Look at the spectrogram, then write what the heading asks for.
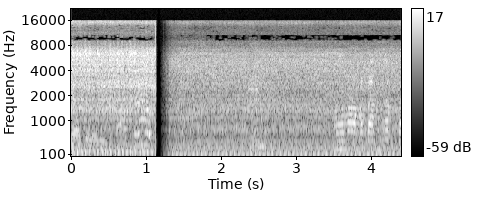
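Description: A grass cutter engine runs steadily nearby with a constant buzzing drone, briefly cutting out for a moment before resuming, while a person talks over it.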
